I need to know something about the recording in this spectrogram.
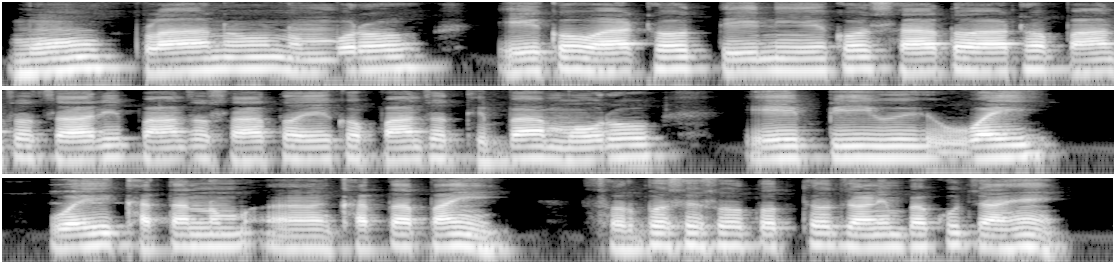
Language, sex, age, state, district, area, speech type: Odia, male, 60+, Odisha, Ganjam, urban, read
